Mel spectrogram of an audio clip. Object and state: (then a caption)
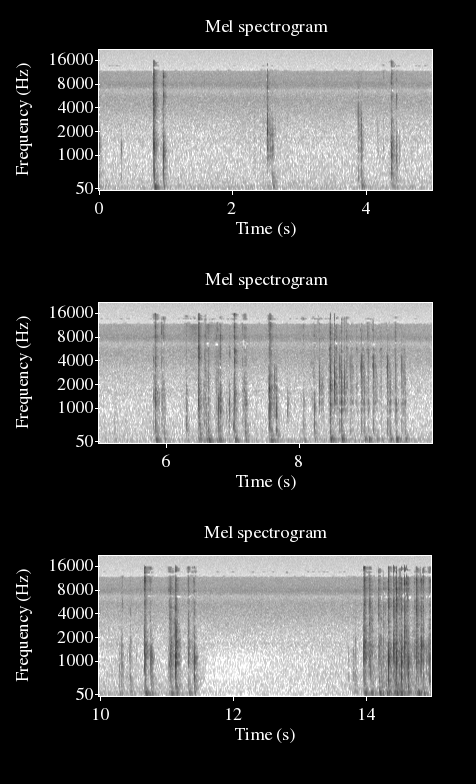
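Plastic mechanical keyboard being typed on. Fingertips type on a white-case Hanmumu mechanical keyboard fitted with pastel plastic cat-shaped keycaps, first with a few scattered single keystrokes, then in quick bursts of clacky typing. The short, dull clicks sit mostly low. After a brief quiet pause, a dense flurry of rapid keystrokes closes the clip.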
